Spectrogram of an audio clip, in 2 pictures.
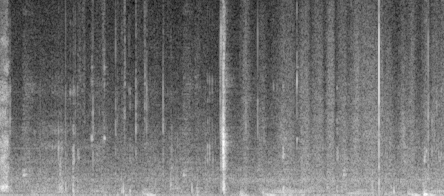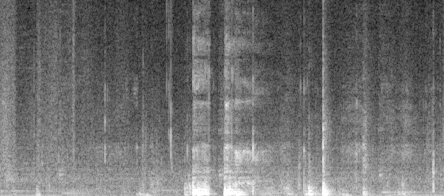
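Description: Close-miked eating sounds: soft chewing of bread with small mouth clicks, and a cluster of louder wet mouth sounds about six to seven and a half seconds in.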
